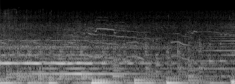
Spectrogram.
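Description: Dramatic background music with a low bass pulse beating about twice a second under held tones, with faint high gliding tones in the middle.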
